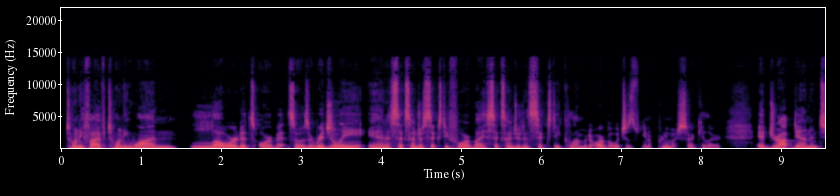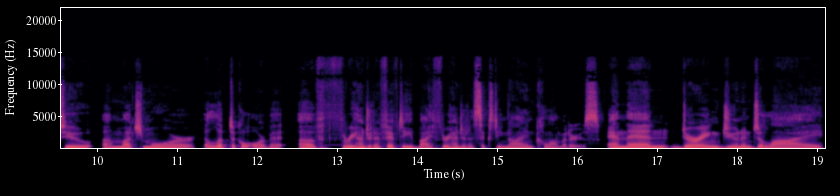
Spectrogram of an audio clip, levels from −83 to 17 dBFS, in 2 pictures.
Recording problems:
none

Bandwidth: 14.5 kHz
